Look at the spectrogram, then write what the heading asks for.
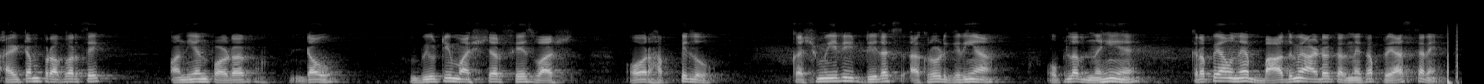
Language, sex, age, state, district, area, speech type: Hindi, male, 60+, Madhya Pradesh, Betul, urban, read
